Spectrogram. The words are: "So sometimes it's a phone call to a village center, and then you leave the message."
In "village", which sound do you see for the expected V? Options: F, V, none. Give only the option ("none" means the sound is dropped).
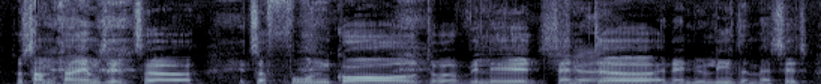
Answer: V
